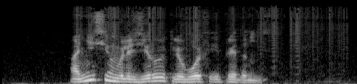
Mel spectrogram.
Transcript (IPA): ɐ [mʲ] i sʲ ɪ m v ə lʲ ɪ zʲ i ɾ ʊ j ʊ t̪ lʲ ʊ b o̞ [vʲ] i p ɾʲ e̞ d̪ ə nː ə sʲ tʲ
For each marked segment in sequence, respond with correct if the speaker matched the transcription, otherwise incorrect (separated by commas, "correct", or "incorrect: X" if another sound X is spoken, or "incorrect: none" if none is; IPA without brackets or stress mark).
incorrect: nʲ, incorrect: fʲ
